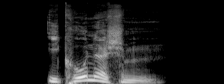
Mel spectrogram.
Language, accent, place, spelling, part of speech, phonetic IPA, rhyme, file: German, Germany, Berlin, ikonischem, adjective, [iˈkoːnɪʃm̩], -oːnɪʃm̩, De-ikonischem.ogg
- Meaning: strong dative masculine/neuter singular of ikonisch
